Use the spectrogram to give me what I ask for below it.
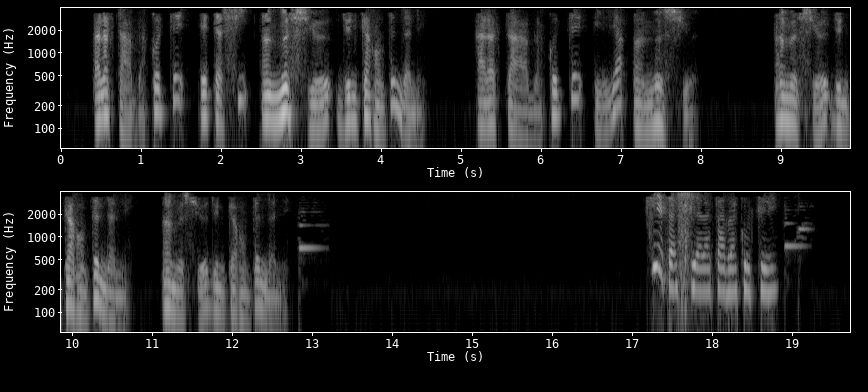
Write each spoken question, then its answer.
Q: Qui est assis à la table à côté?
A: Un monsieur d'une quarantaine d'années.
